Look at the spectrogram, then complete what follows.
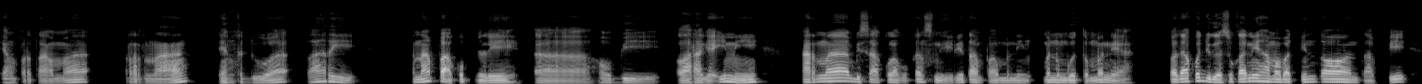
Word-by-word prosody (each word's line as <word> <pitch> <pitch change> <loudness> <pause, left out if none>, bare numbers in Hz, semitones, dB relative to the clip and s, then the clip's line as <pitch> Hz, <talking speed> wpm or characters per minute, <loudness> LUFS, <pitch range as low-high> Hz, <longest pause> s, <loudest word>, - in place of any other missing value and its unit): yang 90 0 -6
pertama 95 +5 -3 0.4
renang, 85 - -1 0.2
yang 95 -2 -4
ke-2 90 +5 -2 0.2
lari. 115 -3 -2 0.5
Kenapa - - +4
aku - - -1
pilih, 95 +1 0
eee, 85 -3 -3
hobi 85 -2 -5 0.2
olahraga 90 -1 +1
ini? 120 +1 +1 0.4
Karena 140 +7 +5
bisa 115 -6 -1
aku 105 0 0
lakukan 100 +3 -3
sendiri 100 +1 -3
tanpa 95 -2 0
mening 95 0 -4
menunggu 100 -1 0
teman 100 +2 0
ya. 85 -2 -4 0.3
Soalnya 130 +5 +4
aku 165 - +4
juga 120 -9 +4
suka 130 +3 +3
nih 145 -1 +5
sama 125 -3 +4
badminton, 120 -1 +3
tapi 110 +8 -3
100 Hz, 130 wpm, -24 LUFS, 90-115 Hz, 0.5 s, Karena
